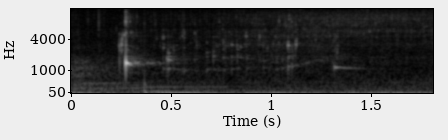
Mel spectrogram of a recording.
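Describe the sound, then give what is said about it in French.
Sparkling water being poured into a glass very, very close to the microphone as improvised ASMR, quiet and delicate: a sharp liquid plink, then faint fizzing with a few small bubbly pings and drips, no voices. “Martin est en train de verser de l'eau pétillante dans un verre très très près du micro.”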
